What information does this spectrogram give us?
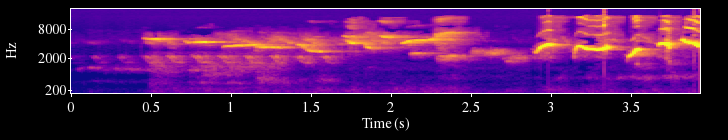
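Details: Oriental magpie-robin in morning voice training for competition singing: a soft run of repeated chips and thin whistles grows into loud, sharply rising and falling whistled notes.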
